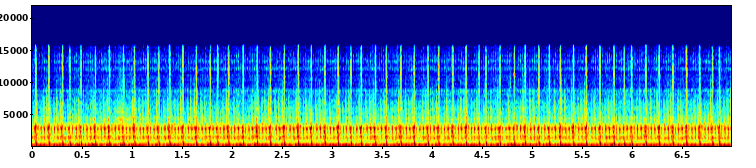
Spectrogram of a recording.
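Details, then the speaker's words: 1980 Yamaha DT/GT 125 Enduro two-stroke on its first start, running on old fuel with no battery charge and seemingly low compression. A quick, crackly popping idle holds steady with no knock or stalling. It runs okay, though the carb probably still needs cleaning. "She's the runner. That's awesome. Probably still gonna have to take the carb off, clean it. But wow. She runs. Didn't sound too bad either."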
